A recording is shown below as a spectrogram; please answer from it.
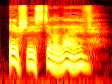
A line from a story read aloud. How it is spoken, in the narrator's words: Noel said grimly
